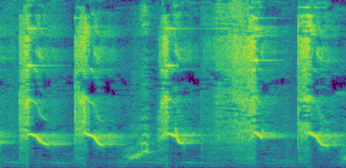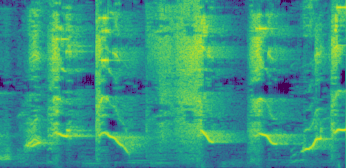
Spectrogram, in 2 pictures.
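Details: Samyong bird song: clear whistled notes that drop in pitch, repeated about every second, mixed with short rising whistles and rough, hissy bursts.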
